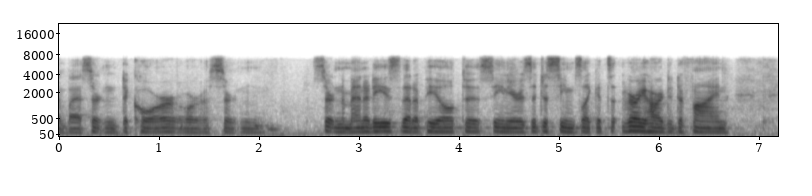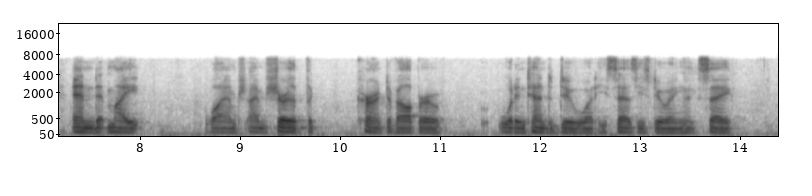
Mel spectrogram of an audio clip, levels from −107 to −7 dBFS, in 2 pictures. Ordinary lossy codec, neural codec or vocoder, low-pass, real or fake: Opus, 24 kbps; none; 7.2 kHz; real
